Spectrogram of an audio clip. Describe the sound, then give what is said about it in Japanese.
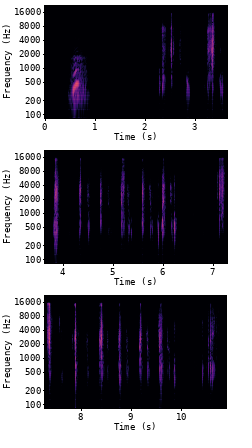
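Scissors cut hair with crisp, quiet snips during a haircut, coming in many rhythmic clusters of quick sharp clicks separated by brief pauses, after a single soft sound at the start. “徐々にすっきりしていく頭、そしてリズムよく切っていくハサミの音に耳を澄ませて、”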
